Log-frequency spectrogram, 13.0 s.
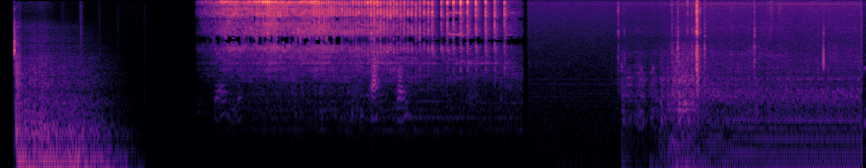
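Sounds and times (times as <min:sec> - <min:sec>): rapid ratchet-like ticking: 0:03.0 - 0:07.8
car engine cranking and idling: 0:09.3 - 0:13.0.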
